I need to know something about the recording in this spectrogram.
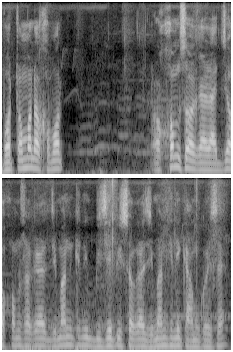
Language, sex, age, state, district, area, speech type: Assamese, male, 45-60, Assam, Kamrup Metropolitan, urban, spontaneous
